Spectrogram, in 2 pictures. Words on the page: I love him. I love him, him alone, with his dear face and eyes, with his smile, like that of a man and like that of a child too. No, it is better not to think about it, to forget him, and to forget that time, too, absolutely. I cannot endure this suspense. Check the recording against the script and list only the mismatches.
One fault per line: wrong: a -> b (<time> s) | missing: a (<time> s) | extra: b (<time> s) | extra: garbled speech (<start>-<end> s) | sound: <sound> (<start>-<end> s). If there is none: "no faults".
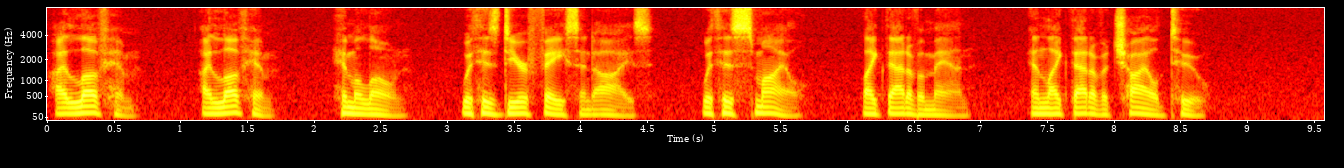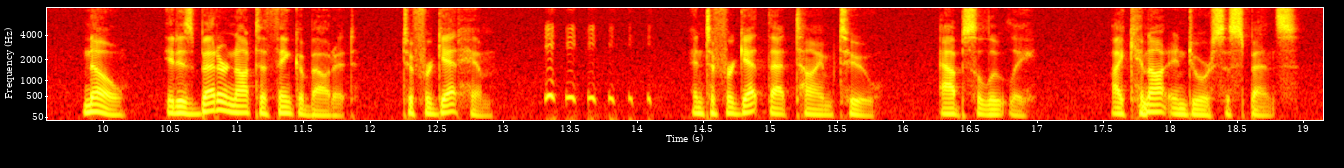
sound: laugh (13.3-14.1 s)
missing: this (18.3 s)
